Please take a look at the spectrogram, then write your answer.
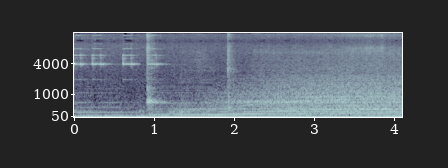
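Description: A few quick electronic beeps and a couple of sharp clicks, then a microwave oven's steady low hum and whir as it runs heating food, with no one talking.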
